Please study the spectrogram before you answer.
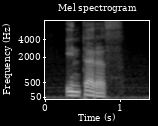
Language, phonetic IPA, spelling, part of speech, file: Polish, [ĩnˈtɛrɛs], interes, noun, Pl-interes.ogg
